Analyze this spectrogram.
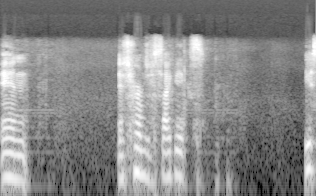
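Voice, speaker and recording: Here a man talks in a fairly high-pitched voice. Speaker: gaming video host. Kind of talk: solo commentary on a livestream. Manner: halting, with self-described stuttering; casual, full of filler words.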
